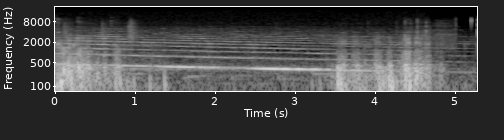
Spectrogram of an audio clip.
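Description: A civil defense siren wails steadily near an apartment at noon, its long tone gliding slowly downward and rising again, loud and sustained alone without talk, with a few brief knocks and clatters mixed in.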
